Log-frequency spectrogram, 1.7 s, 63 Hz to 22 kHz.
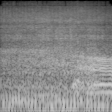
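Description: A Royal Enfield Guerrilla 450 motorcycle is ridden in second gear on a Mumbai to Nashik highway run, its engine droning loud and steady up close with a slight rise in pitch.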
